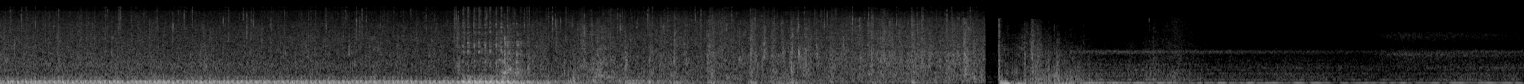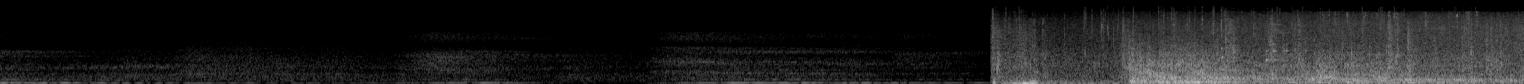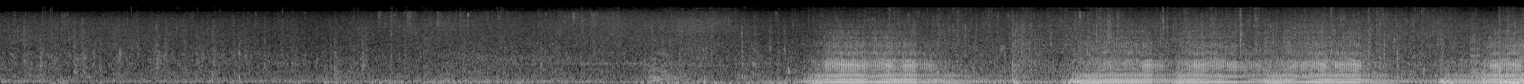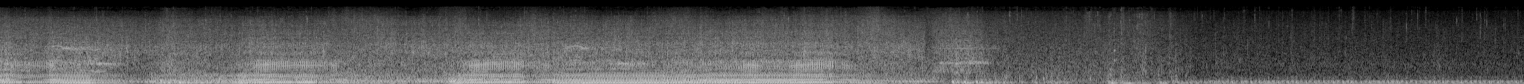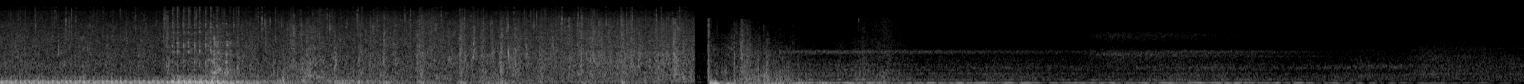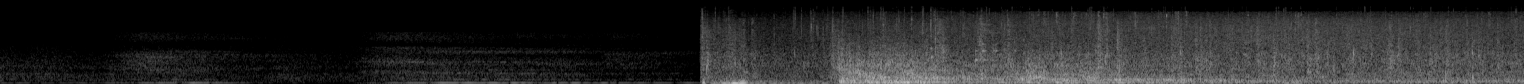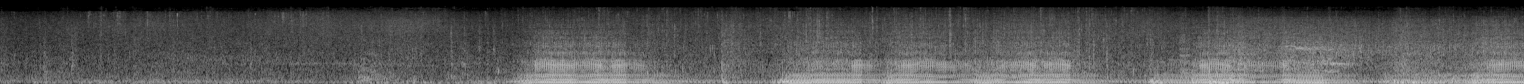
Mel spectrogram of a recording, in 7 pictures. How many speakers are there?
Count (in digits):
0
